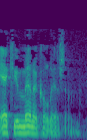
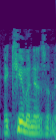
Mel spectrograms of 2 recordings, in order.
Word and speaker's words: ecumenism: And they would therefore found churches in that area, and that would be ecumenicalism. Ecumenism is the correct pronunciation.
